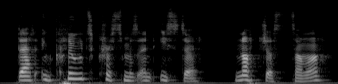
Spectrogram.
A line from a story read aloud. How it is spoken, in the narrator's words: Uther says sharply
